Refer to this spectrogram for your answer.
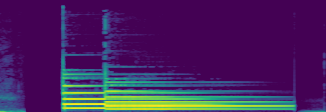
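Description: A bright two-note bell chime, like a ding-dong doorbell, from the His Story bell sound file, rings out clearly and alone, its clean tones sustaining for a couple of seconds before cutting off.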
